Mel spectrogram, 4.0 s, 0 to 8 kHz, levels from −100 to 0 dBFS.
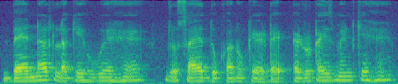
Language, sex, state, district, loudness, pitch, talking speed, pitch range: Hindi, male, Chhattisgarh, Korba, -18 LUFS, 130 Hz, 165 wpm, 120-145 Hz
